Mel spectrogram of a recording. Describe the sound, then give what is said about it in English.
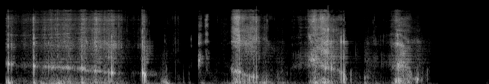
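Someone bites into an apple, giving loud, crisp crunches followed by wet crunching as the bites are chewed, in a few uneven bursts before it goes quiet. “The sound is somebody biting an apple.”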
